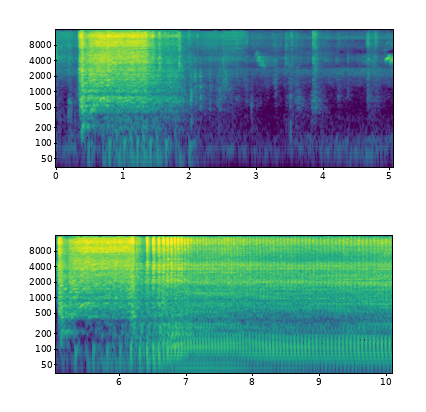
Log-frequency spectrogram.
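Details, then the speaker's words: Riding lawnmower with replacement Kohler single-cylinder engine swapped in for blown Briggs & Stratton; steady even run with no knocking or tapping; surging later with deck engaged, suspected filter. Normal running. "Oh, that's quiet. There's no knocking."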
